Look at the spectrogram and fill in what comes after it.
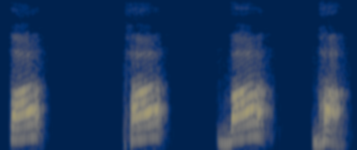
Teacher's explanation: मतलब होठ को चिपकाकर ही खोलेंगे तो ही ये निकलेंगे। मतलब हम चाहें कि यदि मुंह खोल के पा बोले ऐसे, तो नहीं निकलेगा। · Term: औष्ठ्य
